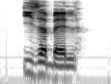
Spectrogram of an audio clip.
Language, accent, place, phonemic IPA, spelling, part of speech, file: French, France, Lyon, /i.za.bɛl/, isabelle, adjective, LL-Q150 (fra)-isabelle.wav
- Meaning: light tan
